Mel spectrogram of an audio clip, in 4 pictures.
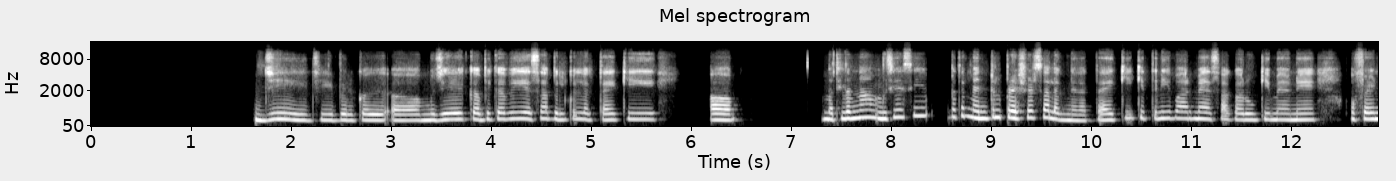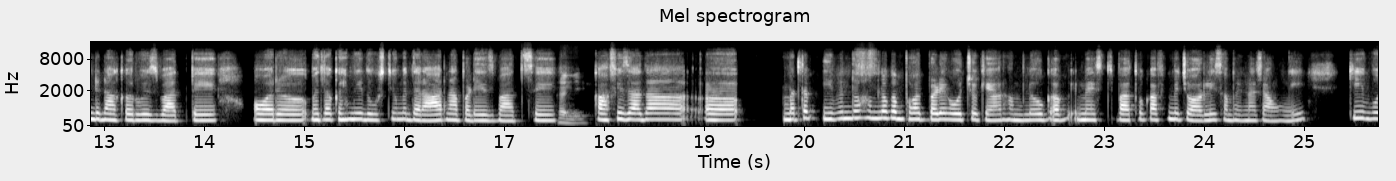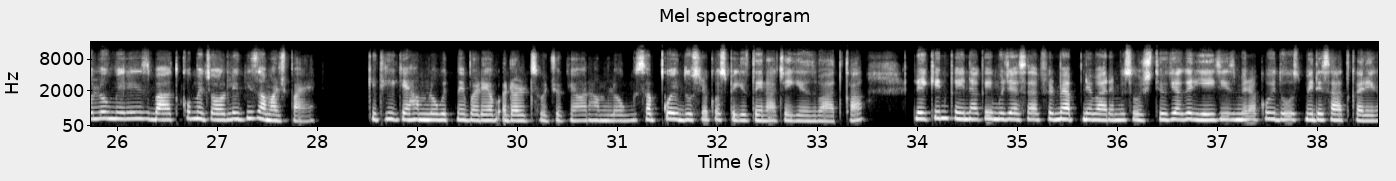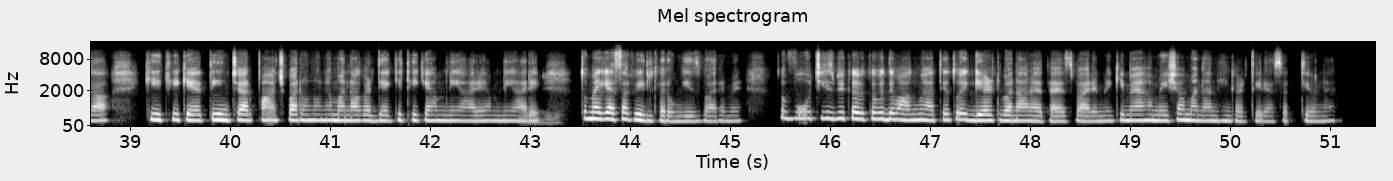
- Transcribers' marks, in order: in English: "मेंटल प्रेशर"; in English: "ऑफ़ेंड"; in English: "इवेन थो"; in English: "मैच्योरली"; in English: "मैच्योरली"; in English: "एडल्ट्स"; in English: "स्पेस"; in English: "फ़ील"; in English: "गिल्ट"
- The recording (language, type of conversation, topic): Hindi, advice, मैं सामाजिक दबाव और अकेले समय के बीच संतुलन कैसे बनाऊँ, जब दोस्त बुलाते हैं?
